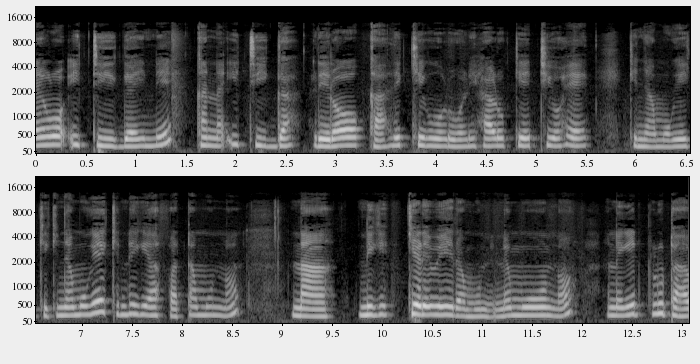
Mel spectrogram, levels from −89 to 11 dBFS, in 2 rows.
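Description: Speech recording with no technical faults found.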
